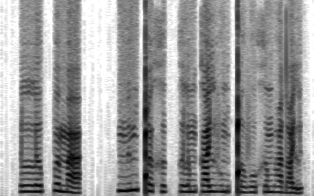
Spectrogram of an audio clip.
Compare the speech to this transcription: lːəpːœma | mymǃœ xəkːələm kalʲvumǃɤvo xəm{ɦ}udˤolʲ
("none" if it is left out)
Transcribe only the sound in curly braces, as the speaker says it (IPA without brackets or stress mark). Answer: ɦ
